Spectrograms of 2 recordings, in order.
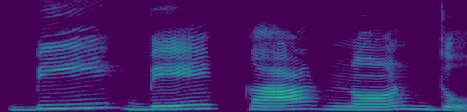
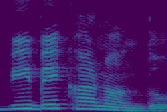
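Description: First: বিবেকানন্দ very slowly as বি, বে, কা, নন, দ; split into syllables. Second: Said in the usual way. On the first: Shown as a demonstration. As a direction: break বিবেকানন্দ into syllables with a gap after each. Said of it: "আমি দল বিশ্লেষণ". (বিবেকানন্দ ধীরে দলে ভেঙে বলা) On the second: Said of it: "তারপরেরটা দেখে নাও".

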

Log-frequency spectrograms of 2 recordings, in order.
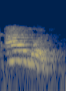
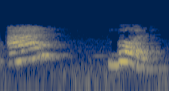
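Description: First: Said in the usual way. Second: "árbol" split slowly as "ár... bol"; syllable by syllable. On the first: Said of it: "la siguiente palabra". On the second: Shown as a demonstration. Teacher classifying a word for the class, syllable by syllable. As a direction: break "árbol" into two drawn-out beats.

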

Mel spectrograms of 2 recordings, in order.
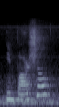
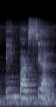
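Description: First: Impartial with a sh sound, stress on PAR; English impartial, middle syllable stressed; English pronunciation. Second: Imparcial as eem-par-SYAL; Spanish imparcial, stress on final CIAL; Spanish pronunciation. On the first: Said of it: "The English word". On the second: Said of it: "stress on the last syllable". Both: Shown as a demonstration.

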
